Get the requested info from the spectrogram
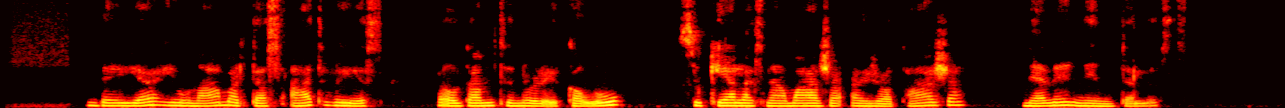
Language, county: Lithuanian, Klaipėda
